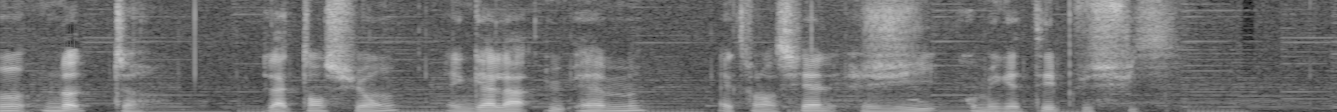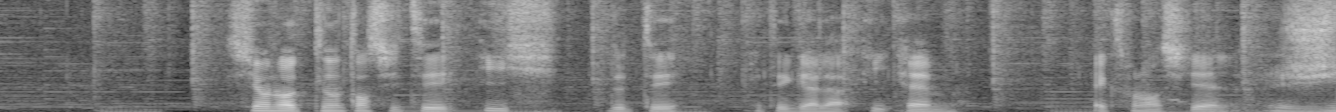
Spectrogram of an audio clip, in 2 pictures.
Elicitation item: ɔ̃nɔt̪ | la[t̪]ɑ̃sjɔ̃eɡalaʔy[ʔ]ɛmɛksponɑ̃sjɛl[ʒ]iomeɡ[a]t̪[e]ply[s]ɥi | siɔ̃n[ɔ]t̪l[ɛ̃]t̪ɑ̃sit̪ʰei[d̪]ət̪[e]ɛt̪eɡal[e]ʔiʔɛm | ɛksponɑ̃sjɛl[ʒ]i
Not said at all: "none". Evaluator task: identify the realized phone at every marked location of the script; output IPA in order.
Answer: t̪, ʔ, ʒ, a, e, s, ɔ, ɛ̃, d̪, e, a, ʒ

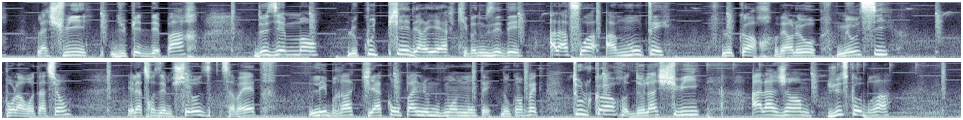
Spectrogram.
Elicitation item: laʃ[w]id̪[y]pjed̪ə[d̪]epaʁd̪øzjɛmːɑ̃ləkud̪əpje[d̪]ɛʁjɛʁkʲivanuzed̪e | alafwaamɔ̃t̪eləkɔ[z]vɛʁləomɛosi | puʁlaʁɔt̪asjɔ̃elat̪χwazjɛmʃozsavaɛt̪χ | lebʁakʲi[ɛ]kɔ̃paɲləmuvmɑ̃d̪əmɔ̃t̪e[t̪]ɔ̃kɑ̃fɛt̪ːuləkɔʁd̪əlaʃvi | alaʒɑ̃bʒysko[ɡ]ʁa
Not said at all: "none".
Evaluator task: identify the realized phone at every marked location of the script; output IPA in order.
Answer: v, y, d̪, d̪, ʁ, a, d̪, b

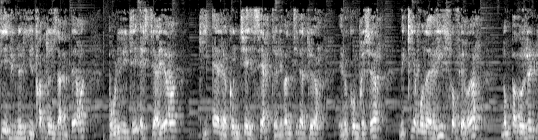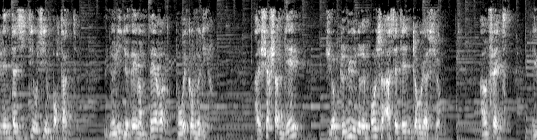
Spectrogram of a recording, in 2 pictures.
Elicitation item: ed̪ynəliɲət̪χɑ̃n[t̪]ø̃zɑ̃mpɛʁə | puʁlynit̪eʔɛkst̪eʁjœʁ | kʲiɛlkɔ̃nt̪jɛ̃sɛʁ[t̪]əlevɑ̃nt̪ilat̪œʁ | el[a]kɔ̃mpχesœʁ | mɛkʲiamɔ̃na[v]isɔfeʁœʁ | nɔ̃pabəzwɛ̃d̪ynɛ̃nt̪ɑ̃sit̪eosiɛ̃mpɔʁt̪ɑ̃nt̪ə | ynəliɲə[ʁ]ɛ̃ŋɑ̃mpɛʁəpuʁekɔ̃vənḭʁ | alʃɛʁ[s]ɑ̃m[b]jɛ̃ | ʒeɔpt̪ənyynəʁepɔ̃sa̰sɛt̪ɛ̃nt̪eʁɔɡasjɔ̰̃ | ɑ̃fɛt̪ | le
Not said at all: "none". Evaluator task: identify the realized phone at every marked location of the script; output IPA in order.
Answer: t̪, t̪, ə, v, v, ʃ, b

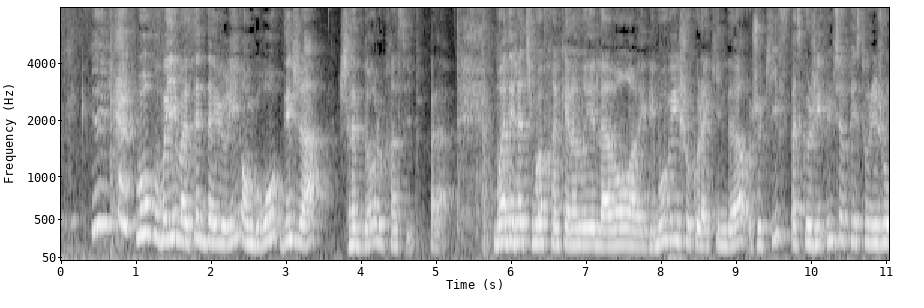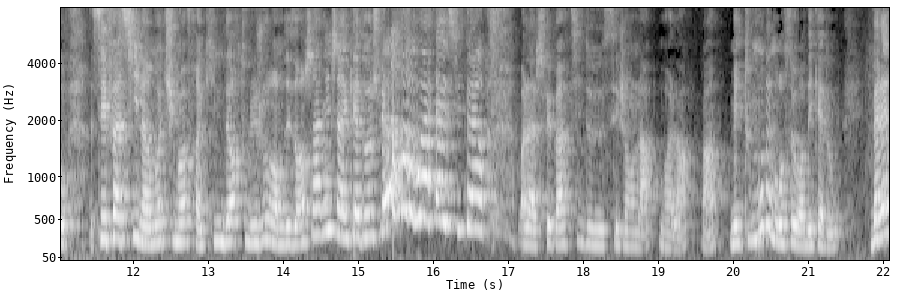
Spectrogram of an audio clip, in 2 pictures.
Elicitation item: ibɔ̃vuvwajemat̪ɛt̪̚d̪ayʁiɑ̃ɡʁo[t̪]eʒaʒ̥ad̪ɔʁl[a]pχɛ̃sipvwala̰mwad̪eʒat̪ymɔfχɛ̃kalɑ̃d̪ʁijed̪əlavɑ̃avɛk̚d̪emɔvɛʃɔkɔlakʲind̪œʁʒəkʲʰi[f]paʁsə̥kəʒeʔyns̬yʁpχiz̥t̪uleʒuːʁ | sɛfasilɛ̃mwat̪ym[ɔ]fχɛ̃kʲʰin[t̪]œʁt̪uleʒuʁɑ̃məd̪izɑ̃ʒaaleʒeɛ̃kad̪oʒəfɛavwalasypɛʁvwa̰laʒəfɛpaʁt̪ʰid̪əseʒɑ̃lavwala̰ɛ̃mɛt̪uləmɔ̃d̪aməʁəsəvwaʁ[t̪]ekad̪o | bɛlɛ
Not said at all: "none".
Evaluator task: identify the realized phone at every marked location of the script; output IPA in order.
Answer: d̪, ə, f, ɔ, d̪, d̪

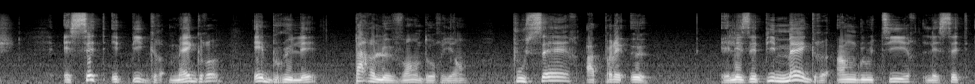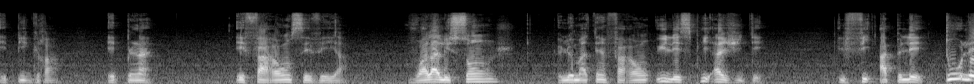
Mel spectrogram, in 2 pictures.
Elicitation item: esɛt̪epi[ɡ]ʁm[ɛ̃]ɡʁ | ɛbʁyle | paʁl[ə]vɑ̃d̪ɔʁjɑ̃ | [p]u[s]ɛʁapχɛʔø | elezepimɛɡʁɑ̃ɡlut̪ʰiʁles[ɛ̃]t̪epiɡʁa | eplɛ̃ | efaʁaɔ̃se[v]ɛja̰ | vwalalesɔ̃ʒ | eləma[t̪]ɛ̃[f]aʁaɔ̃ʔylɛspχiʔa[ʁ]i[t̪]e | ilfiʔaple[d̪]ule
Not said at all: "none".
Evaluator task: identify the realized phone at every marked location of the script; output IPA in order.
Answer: ɡ, ɛ, ə, p, s, ɛ, v, t̪, f, ʒ, t̪, t̪

